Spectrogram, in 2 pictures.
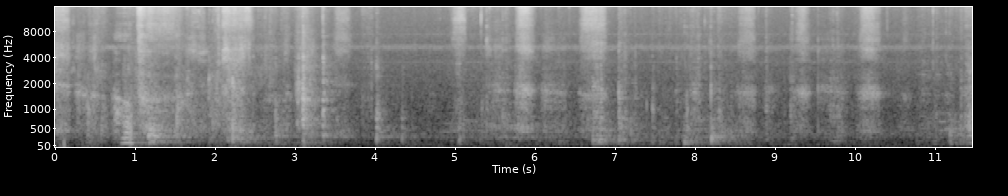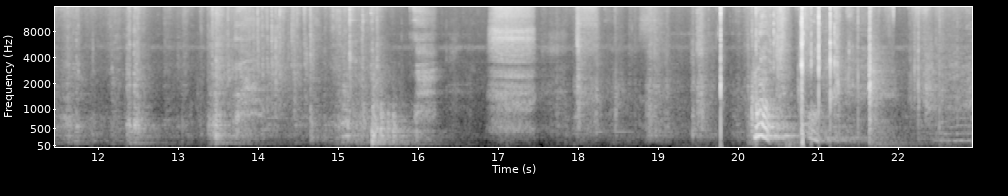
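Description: A young man speaks close by in a bare, echoing room.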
